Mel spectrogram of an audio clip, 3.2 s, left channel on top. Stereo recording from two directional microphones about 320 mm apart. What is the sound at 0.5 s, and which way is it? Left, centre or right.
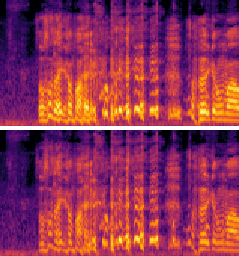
Speech, centre.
